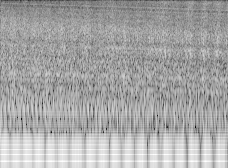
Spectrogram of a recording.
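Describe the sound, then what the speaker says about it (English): A pickup truck engine in the video game Taxi Life, a Hilux-style knockoff, holds a steady low idle drone with a faint rhythmic pulse, its revs winding down slowly; no talking is heard. "Oh my god, look how long the revs take to drop"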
